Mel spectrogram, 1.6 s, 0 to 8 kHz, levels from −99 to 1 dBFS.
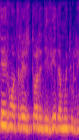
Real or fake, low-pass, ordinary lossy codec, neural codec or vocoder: real; none; none; none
